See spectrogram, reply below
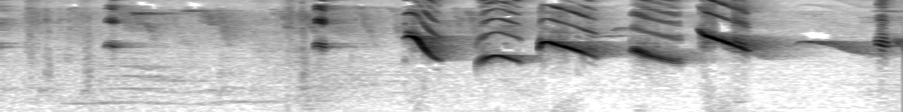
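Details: Green-winged saltator singing a run of five loud, clear whistled phrases, some sliding down and some rising, after a few faint introductory notes.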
